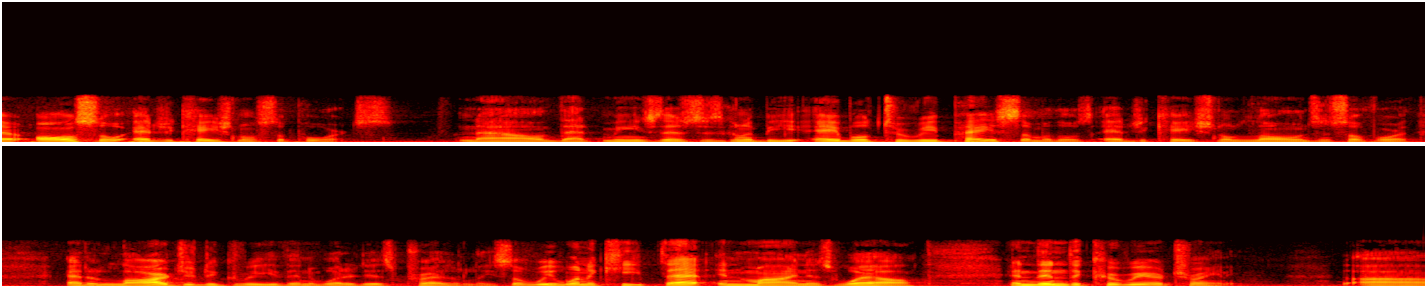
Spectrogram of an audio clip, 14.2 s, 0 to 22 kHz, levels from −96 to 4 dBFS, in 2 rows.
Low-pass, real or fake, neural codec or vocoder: 7.2 kHz; real; none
